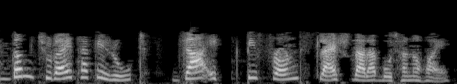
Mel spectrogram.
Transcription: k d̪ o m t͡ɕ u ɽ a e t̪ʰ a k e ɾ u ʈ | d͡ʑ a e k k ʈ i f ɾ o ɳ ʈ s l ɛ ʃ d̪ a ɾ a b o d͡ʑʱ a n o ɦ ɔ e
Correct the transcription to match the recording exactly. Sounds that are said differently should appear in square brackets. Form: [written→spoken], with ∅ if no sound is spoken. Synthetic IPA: k d̪ o m t͡ɕ u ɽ a e t̪ʰ a k e ɾ u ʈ | d͡ʑ a e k k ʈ i f ɾ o ɳ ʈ s l ɛ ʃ d̪ a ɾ a b o d͡ʑʱ a n o ɦ ɔ e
